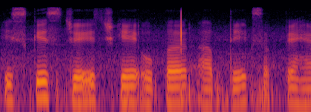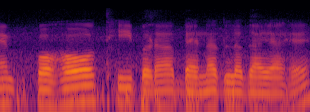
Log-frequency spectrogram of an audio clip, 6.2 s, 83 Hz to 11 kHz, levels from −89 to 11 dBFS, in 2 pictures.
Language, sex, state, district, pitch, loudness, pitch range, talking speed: Hindi, male, Chandigarh, Chandigarh, 120 Hz, -26 LUFS, 105-130 Hz, 135 wpm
